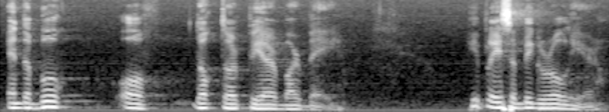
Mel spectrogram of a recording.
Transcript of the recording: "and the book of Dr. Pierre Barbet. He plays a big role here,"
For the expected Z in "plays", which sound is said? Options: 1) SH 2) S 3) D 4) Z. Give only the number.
2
